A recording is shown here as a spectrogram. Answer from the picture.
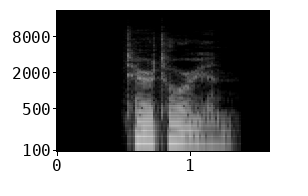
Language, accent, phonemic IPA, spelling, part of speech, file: English, Australia, /ˌtɛɹɪˈtɔːɹi.ən/, Territorian, noun, En-au-Territorian.ogg
- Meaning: A native or inhabitant of the Northern Territory, Australia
